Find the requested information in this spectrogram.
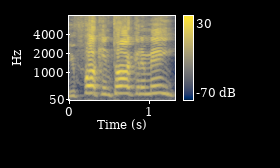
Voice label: cuss, profanity, male; kingpin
